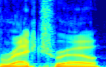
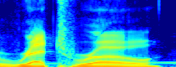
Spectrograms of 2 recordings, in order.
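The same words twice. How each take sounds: First: The name is said quickly as one word. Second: The name is said slowly, drawn apart.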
